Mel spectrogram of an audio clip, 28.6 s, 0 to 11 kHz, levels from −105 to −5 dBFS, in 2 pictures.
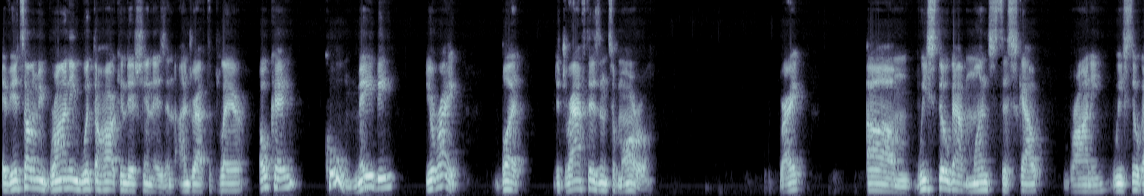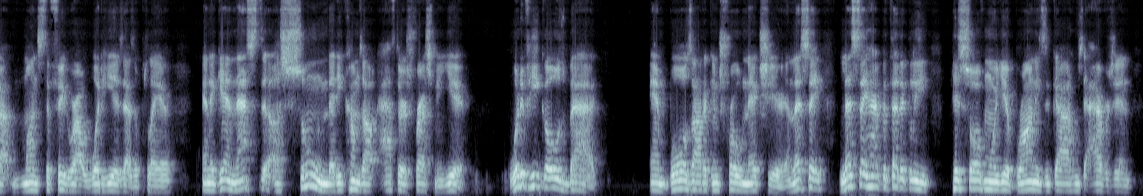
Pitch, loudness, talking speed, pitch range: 115 Hz, -27 LUFS, 175 wpm, 110-135 Hz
